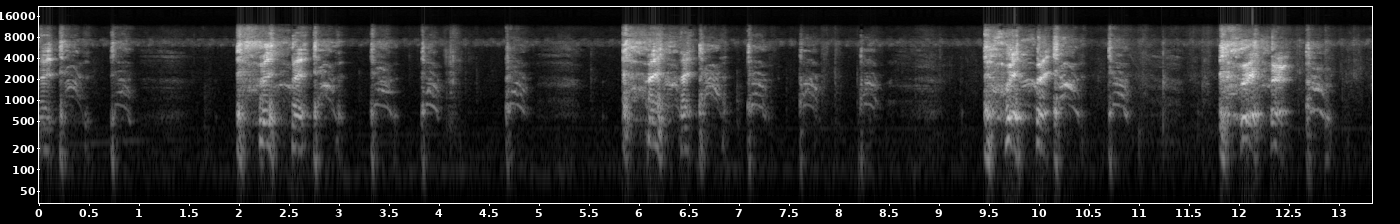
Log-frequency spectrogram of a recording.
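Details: Man with a cough attributed to supernatural disturbance, during nerve-pressure (totok saraf) therapy: repeated bouts of harsh, rapid coughing, four main clusters with short gaps between them.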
